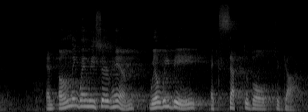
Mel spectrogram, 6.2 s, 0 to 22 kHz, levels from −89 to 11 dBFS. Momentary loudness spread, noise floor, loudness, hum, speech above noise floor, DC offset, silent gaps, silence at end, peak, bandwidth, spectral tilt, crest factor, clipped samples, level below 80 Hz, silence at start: 14 LU; -71 dBFS; -42 LUFS; none; 30 dB; under 0.1%; none; 0.15 s; -26 dBFS; 19 kHz; -8 dB/octave; 16 dB; under 0.1%; -84 dBFS; 0 s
